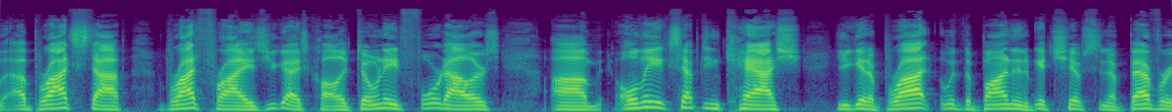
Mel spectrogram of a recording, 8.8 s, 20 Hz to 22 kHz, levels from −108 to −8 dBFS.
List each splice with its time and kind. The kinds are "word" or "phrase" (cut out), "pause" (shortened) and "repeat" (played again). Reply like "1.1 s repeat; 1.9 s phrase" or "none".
4.6 s pause; 7.8 s word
